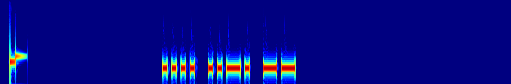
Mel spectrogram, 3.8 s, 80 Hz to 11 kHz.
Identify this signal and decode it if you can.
Morse code, heard as a keyed tone, about 36 wpm, 700 Hz. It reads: HFM
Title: USA Call Sign Postfixes - 3 Letters 35wpm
